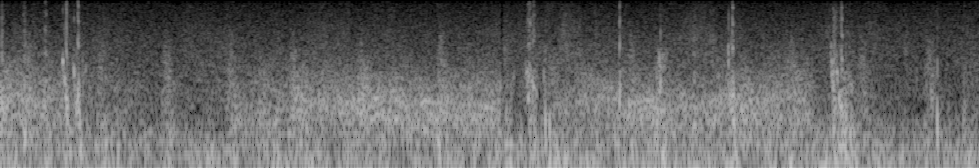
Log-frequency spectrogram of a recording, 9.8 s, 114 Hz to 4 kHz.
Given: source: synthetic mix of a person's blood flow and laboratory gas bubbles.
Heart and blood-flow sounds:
Doppler ultrasound of blood flow; subclavian vein
0.00-0.07 s: bubbles
0.22-0.28 s: bubbles
0.42-0.49 s: bubbles
0.58-0.86 s: bubbles
4.35-4.44 s: bubbles
4.99-5.38 s: bubbles
5.41-5.54 s: bubbles
6.15-6.24 s: bubbles
6.53-6.68 s: bubbles
6.91-6.98 s: bubbles
7.25-7.40 s: bubbles
8.29-8.56 s: bubbles
9.29-9.41 s: bubbles
9.61-9.67 s: bubbles
From the record:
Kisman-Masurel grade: 232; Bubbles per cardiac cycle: several, 3 to 8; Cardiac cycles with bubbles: 50 to 99%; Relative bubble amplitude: moderate (0.250 to 0.450); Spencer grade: 3 (all of the cardiac periods contain showers or single bubble signals, but not dominating or overriding the cardiac motion signals); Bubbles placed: anywhere in the cardiac cycle

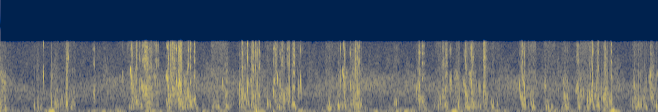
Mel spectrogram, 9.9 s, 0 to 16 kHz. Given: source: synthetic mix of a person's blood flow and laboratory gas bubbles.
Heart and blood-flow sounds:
Doppler ultrasound of blood flow; subclavian vein
0.00-0.11 s: bubbles
0.48-0.69 s: bubbles
0.74-1.19 s: bubbles
1.38-1.46 s: bubbles
1.81-2.38 s: bubbles
2.47-3.00 s: bubbles
3.15-3.52 s: bubbles
3.55-3.94 s: bubbles
3.97-4.55 s: bubbles
4.87-5.46 s: bubbles
5.89-5.99 s: bubbles
6.21-6.43 s: bubbles
6.50-6.90 s: bubbles
6.93-7.50 s: bubbles
7.75-8.06 s: bubbles
8.15-8.33 s: bubbles
8.41-8.54 s: bubbles
8.62-9.22 s: bubbles
9.45-9.88 s: bubbles
From the record:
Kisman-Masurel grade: 333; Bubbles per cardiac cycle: rolling drumbeat, 9 or more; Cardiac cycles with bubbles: 50 to 99%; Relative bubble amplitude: loud (0.450 to 0.775); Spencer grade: 3 (all of the cardiac periods contain showers or single bubble signals, but not dominating or overriding the cardiac motion signals); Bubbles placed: anywhere in the cardiac cycle

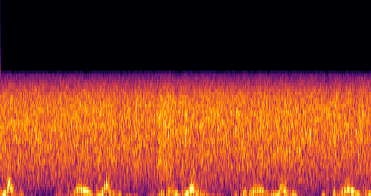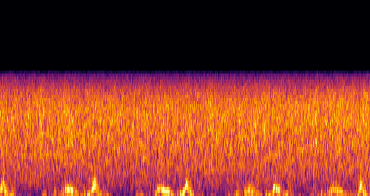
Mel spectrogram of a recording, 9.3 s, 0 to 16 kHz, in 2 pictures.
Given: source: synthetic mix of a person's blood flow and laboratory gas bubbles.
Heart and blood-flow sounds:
Doppler ultrasound of blood flow; precordium
2.96-3.00 s: bubbles
From the record:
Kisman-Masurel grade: 111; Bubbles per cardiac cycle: 1 to 2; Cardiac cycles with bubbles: 1 to 10%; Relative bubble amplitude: barely perceptible (0.100 to 0.250); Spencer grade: 1 (occasional bubble signal discernible with the cardiac motion signal, with majority of cardiac periods free of bubbles); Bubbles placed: only in the low amplitude regions of the cardiac cycle

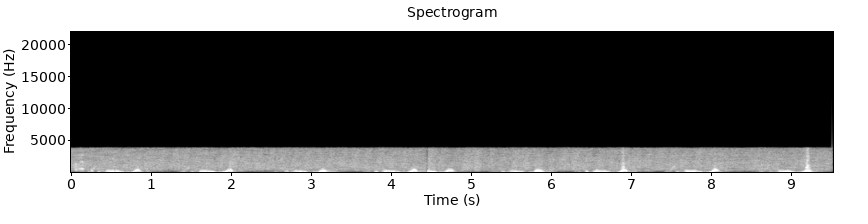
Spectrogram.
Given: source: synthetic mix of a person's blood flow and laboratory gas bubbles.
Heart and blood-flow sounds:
Doppler ultrasound of blood flow; precordium
0.00-0.20 s: bubbles
0.25-0.32 s: bubbles
From the record:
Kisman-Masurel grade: 211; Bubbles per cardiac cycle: several, 3 to 8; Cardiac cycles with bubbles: 1 to 10%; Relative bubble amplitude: barely perceptible (0.100 to 0.250); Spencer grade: 1 (occasional bubble signal discernible with the cardiac motion signal, with majority of cardiac periods free of bubbles); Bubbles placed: only in the low amplitude regions of the cardiac cycle

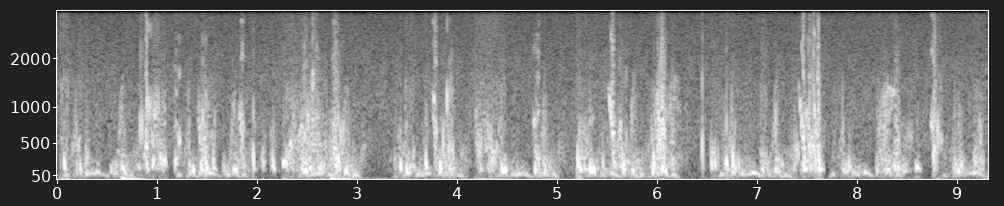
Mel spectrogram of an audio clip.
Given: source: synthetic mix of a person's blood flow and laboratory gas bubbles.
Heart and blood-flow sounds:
Doppler ultrasound of blood flow; precordium
0.05-0.15 s: bubbles
0.23-0.28 s: bubbles
0.30-0.36 s: bubbles
0.80-1.14 s: bubbles
1.19-1.28 s: bubbles
1.42-1.63 s: bubbles
1.83-2.03 s: bubbles
2.06-2.12 s: bubbles
2.15-2.22 s: bubbles
2.26-2.92 s: bubbles
3.38-3.61 s: bubbles
3.68-4.01 s: bubbles
4.20-4.50 s: bubbles
4.78-4.94 s: bubbles
5.22-5.75 s: bubbles
5.94-6.27 s: bubbles
6.44-6.97 s: bubbles
7.04-7.13 s: bubbles
7.20-7.24 s: bubbles
7.38-7.71 s: bubbles
7.92-7.98 s: bubbles
8.21-8.67 s: bubbles
8.76-8.89 s: bubbles
9.02-9.11 s: bubbles
9.18-9.29 s: bubbles
From the record:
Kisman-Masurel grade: 343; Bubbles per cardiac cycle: rolling drumbeat, 9 or more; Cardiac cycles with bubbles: 100%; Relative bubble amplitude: loud (0.450 to 0.775); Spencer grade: 3 (all of the cardiac periods contain showers or single bubble signals, but not dominating or overriding the cardiac motion signals); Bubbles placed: anywhere in the cardiac cycle

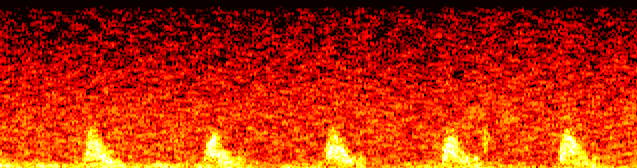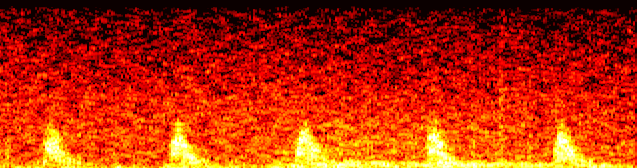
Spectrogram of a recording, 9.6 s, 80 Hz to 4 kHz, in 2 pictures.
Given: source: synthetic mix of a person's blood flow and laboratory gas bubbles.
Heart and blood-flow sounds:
Doppler ultrasound of blood flow; subclavian vein
no bubbles
From the record:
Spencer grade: 0 (complete lack of bubble signals)

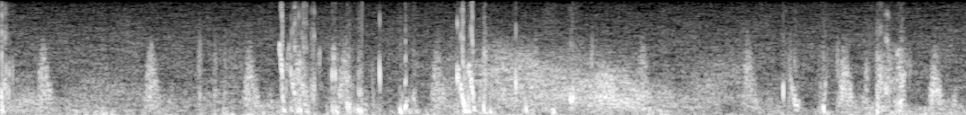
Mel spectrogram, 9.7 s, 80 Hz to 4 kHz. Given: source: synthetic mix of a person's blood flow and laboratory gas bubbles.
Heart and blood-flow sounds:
Doppler ultrasound of blood flow; subclavian vein
0.00-0.16 s: bubbles
2.77-3.23 s: bubbles
3.28-3.62 s: bubbles
3.76-3.83 s: bubbles
3.96-4.21 s: bubbles
4.54-4.96 s: bubbles
5.12-5.31 s: bubbles
5.42-5.58 s: bubbles
5.67-5.83 s: bubbles
7.80-8.04 s: bubbles
8.17-8.29 s: bubbles
8.77-9.10 s: bubbles
From the record:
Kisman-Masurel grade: 233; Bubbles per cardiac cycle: several, 3 to 8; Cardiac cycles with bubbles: 50 to 99%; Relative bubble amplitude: loud (0.450 to 0.775); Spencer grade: 3 (all of the cardiac periods contain showers or single bubble signals, but not dominating or overriding the cardiac motion signals); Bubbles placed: anywhere in the cardiac cycle

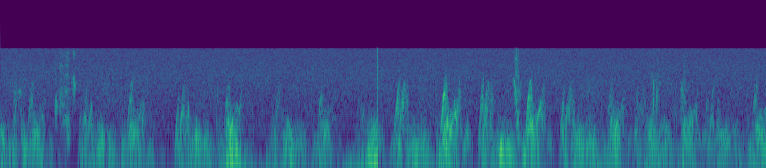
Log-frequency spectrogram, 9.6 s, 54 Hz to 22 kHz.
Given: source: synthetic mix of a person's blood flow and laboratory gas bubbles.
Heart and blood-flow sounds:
Doppler ultrasound of blood flow; precordium
0.15-0.30 s: bubbles
0.67-0.95 s: bubbles
6.40-6.52 s: bubbles
8.12-8.24 s: bubbles
8.49-8.60 s: bubbles
From the record:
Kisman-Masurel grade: 122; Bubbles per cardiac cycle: 1 to 2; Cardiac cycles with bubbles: 10 to 50%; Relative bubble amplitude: moderate (0.250 to 0.450); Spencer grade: 2 (many but less than half of the cardiac periods contain bubble signals, singularly or in groups); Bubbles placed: only in the low amplitude regions of the cardiac cycle

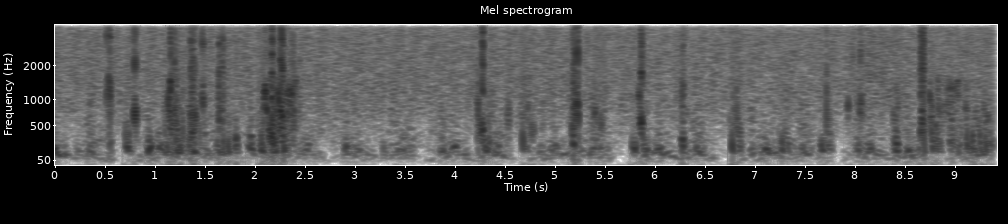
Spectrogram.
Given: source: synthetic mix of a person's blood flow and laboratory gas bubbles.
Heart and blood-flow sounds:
Doppler ultrasound of blood flow; precordium
0.54-0.62 s: bubbles
0.72-0.89 s: bubbles
1.11-1.55 s: bubbles
1.65-1.91 s: bubbles
2.07-2.48 s: bubbles
4.24-4.43 s: bubbles
4.56-4.61 s: bubbles
4.70-4.86 s: bubbles
5.17-5.32 s: bubbles
5.42-5.56 s: bubbles
5.79-5.98 s: bubbles
6.29-6.38 s: bubbles
6.79-6.95 s: bubbles
7.27-7.42 s: bubbles
7.68-7.84 s: bubbles
7.95-8.14 s: bubbles
8.40-8.53 s: bubbles
8.65-9.43 s: bubbles
From the record:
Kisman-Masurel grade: 233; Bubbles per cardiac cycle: several, 3 to 8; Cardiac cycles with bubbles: 50 to 99%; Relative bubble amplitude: loud (0.450 to 0.775); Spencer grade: 3 (all of the cardiac periods contain showers or single bubble signals, but not dominating or overriding the cardiac motion signals); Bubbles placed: only in the low amplitude regions of the cardiac cycle

